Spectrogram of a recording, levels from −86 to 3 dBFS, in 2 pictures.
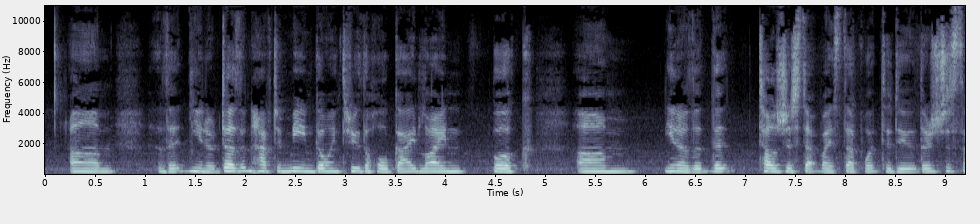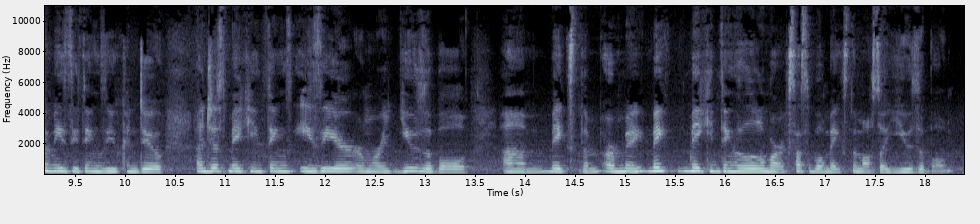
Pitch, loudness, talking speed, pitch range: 200 Hz, -20 LUFS, 190 wpm, 190-205 Hz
